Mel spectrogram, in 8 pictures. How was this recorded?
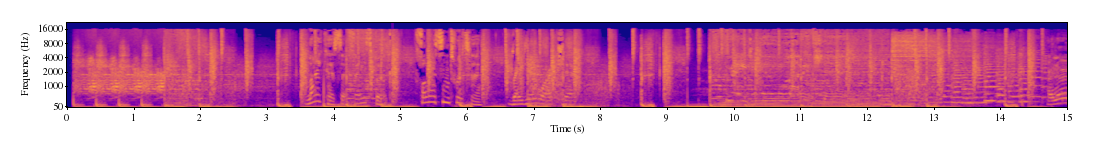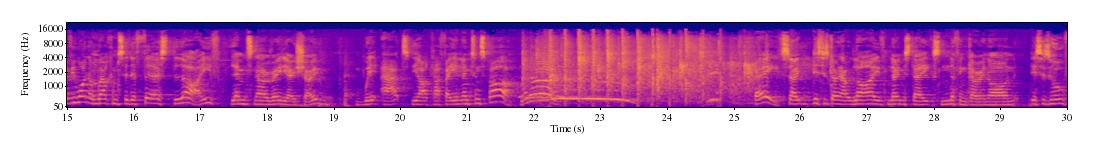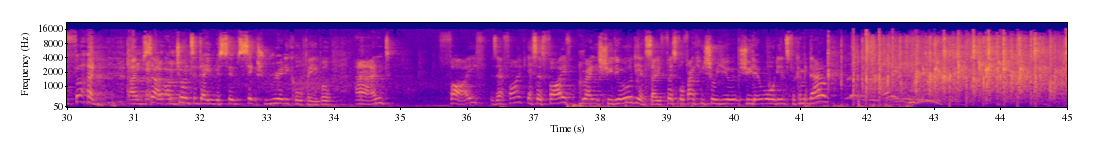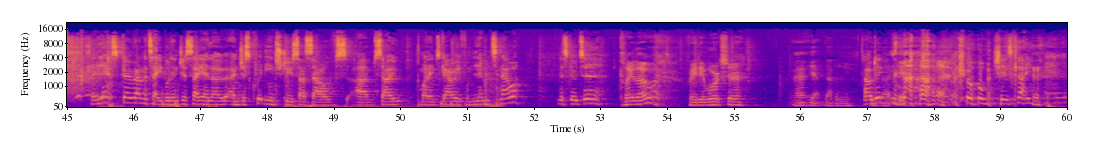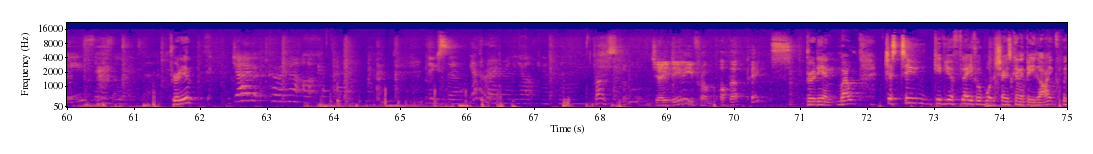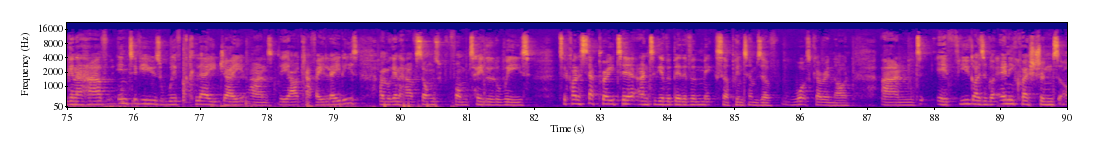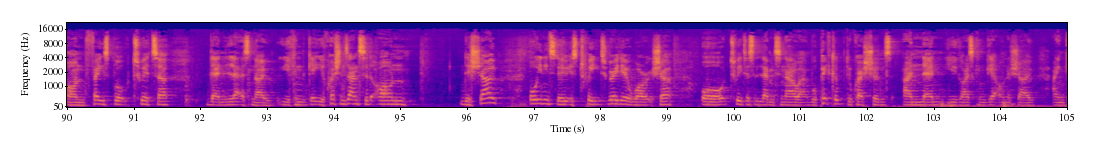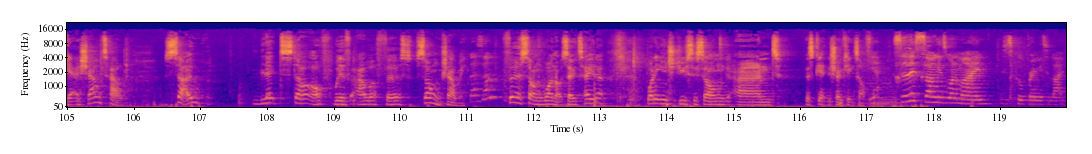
This was the first LIVE radio show where we have interviews with:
